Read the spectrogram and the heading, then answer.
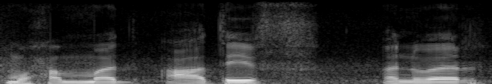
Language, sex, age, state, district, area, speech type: Urdu, male, 18-30, Delhi, South Delhi, urban, spontaneous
